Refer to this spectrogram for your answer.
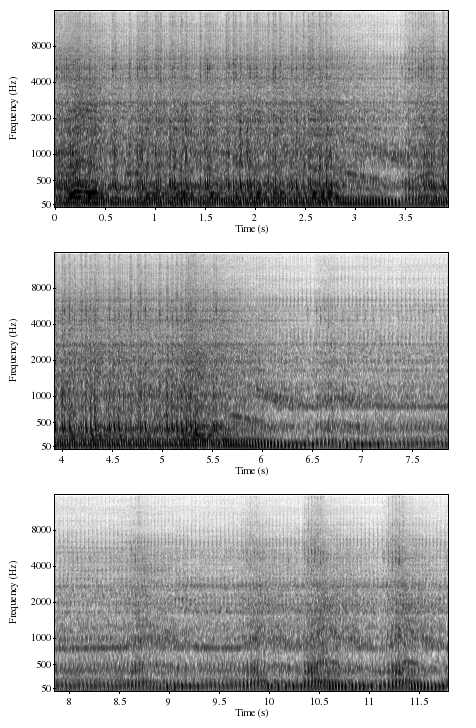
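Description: Small moped engine revving and dropping back, with sharp irregular pops on the overrun; a backfire problem, cause not yet found. Cause suspected, not confirmed.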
